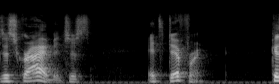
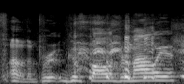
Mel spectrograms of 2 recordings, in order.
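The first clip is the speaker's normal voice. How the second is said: louder, hammed-up show voice with laughter; impression of old voice; 2 semitones higher, 5 dB louder than usual. Shown as a demonstration. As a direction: put on your old show voice, breaking into laughs. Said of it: "I can do an impression of it".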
